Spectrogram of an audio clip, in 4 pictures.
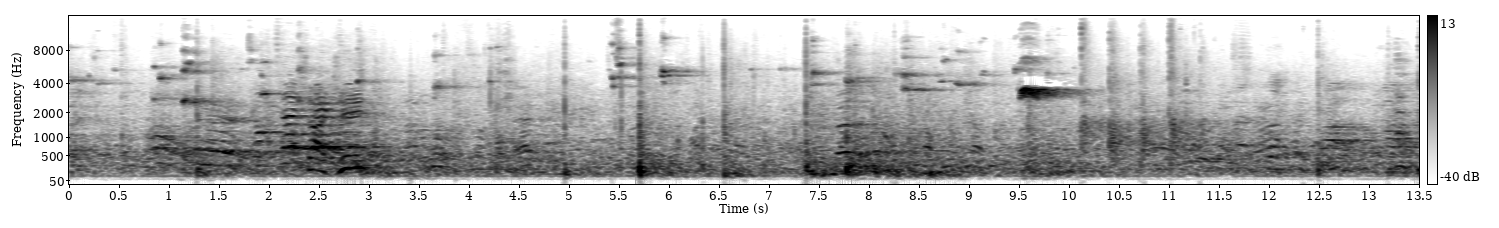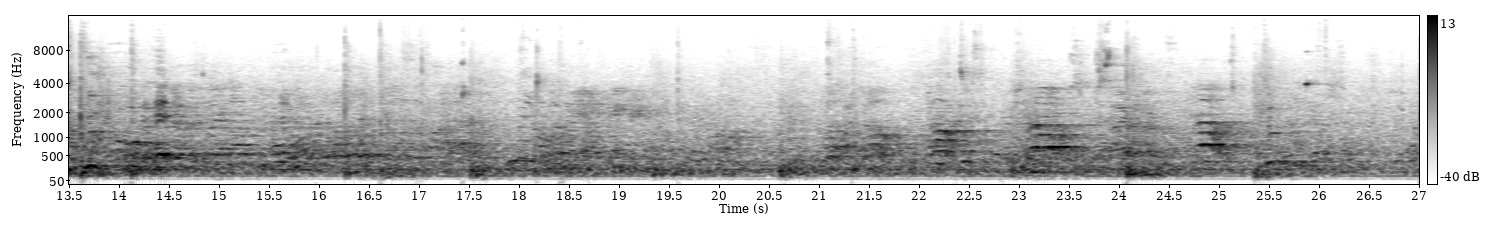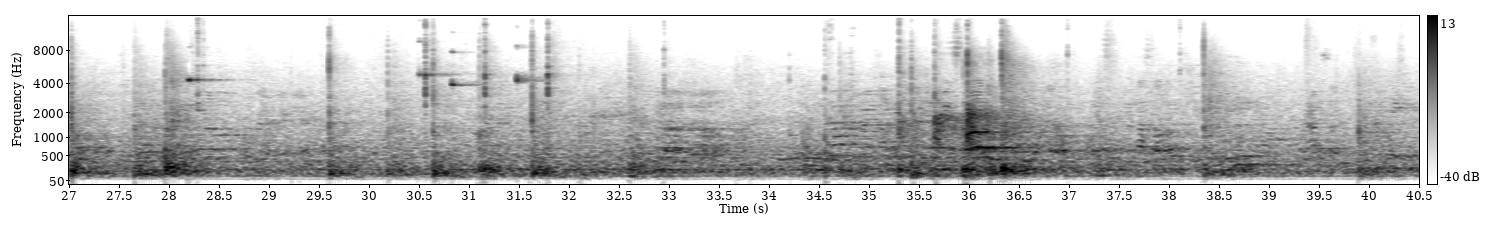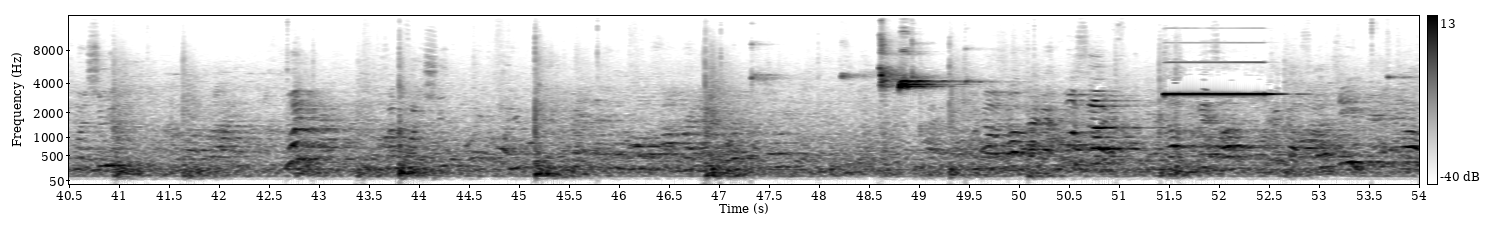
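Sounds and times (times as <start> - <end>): players' voices echoing: 0.0 - 30.3, 49.0 - 54.0
basketball bouncing on court: 4.9 - 8.7, 40.9 - 41.8, 45.1 - 45.4, 46.8 - 47.2
buzzer: 51.4 - 52.8.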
